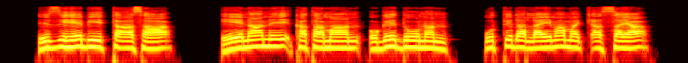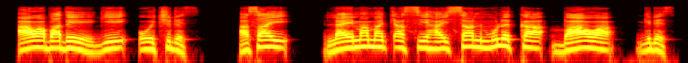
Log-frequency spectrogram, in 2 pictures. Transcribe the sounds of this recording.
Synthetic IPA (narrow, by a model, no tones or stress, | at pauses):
ʔɪzɪhɛbiːt̪ːɐːsaː | ʔeːnaːmɛkɐt̪ɐmaːnɔɡed̪o̞ːnɐn | ʔʊt̪ːɪd̪ɐlɐjmɐmɐt͡ʃʼːɐsːɐja | ʔɐwɐbɐd̪e̞ːɡiːɔjt͡ʃːɪd̪ɛs | ʔɐsɐj | lɐjmɐmɐt͡ʃʼːɐsːɪɦɐjsːɐnmʊlɛkːɐbaːwa | ɡɪd̪ɛs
